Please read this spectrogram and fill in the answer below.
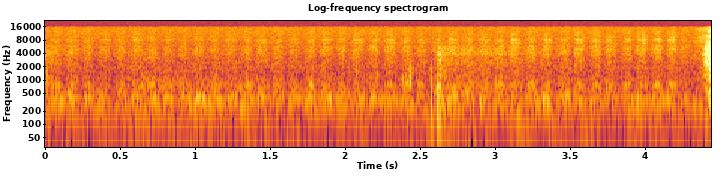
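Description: Very faint scratching of a Parker Jotter fountain pen's nib writing on paper, with one small tick about two and a half seconds in.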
